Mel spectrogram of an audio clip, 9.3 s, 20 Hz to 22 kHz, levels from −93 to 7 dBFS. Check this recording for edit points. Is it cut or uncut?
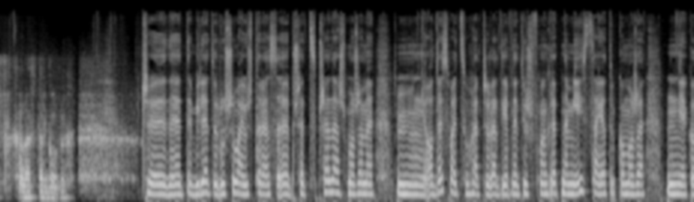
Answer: uncut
